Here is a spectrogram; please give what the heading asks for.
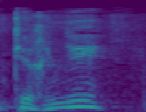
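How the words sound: It is said with a put-on French accent.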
